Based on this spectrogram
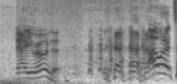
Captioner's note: laughs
